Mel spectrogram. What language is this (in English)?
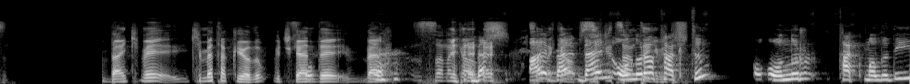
Turkish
